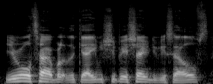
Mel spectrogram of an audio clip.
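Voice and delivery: low, quiet dismissive verdict; mock ridicule. Streamer mocking fans' tactics in a low dismissive drone. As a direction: drone it like a bored judge. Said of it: "I'm just gonna go".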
